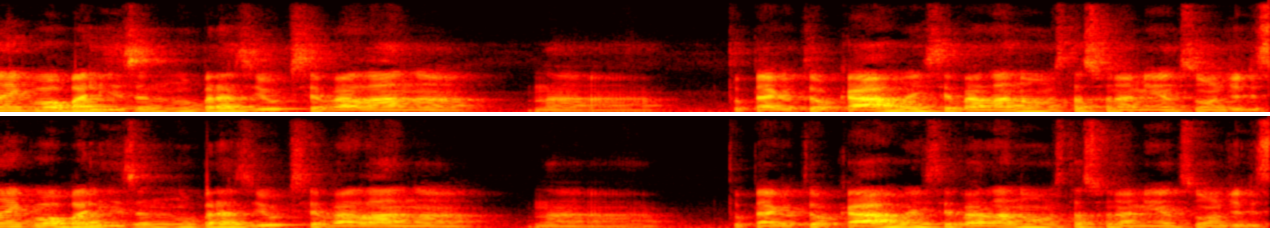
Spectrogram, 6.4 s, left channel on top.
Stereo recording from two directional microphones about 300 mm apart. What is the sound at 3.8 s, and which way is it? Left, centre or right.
Speech, centre.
